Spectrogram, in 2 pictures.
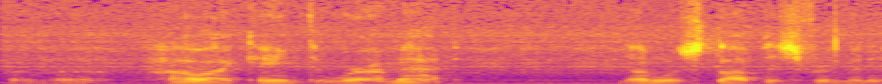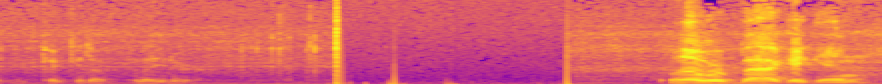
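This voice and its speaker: An elderly American man in his seventies or older reminiscing informally about his life, halting and plain-spoken as he searches his memory. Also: deep voice, slight background noise, poor audio. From Pittsburgh area, Pennsylvania, United States. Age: 70s or older. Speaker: family member recording his life story for a relative.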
